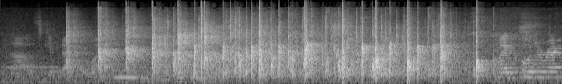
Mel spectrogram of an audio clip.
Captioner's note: applause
